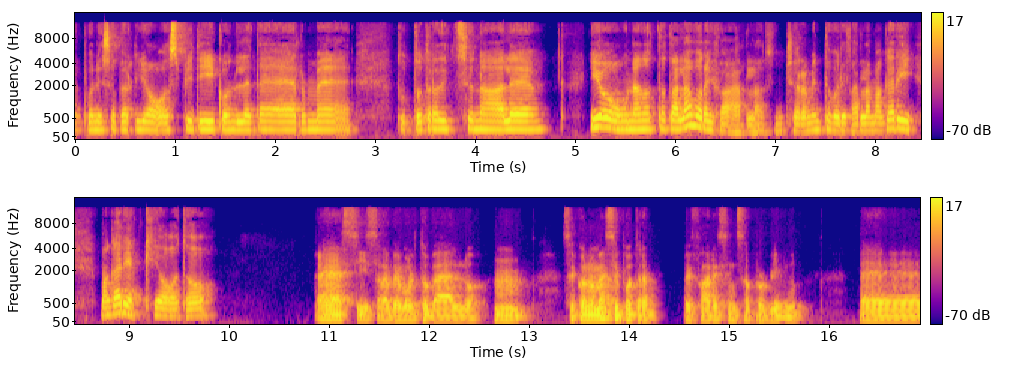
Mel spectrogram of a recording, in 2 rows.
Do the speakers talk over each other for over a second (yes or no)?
no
